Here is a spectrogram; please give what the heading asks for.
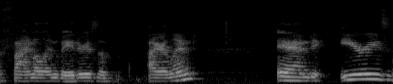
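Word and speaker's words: Ériu: Their names were Banda, Fula, and Eerie, I think is how it's pronounced.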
